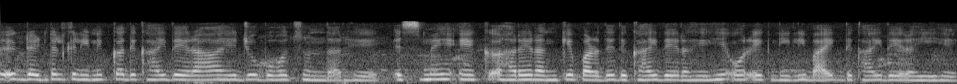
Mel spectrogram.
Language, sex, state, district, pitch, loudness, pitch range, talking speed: Hindi, female, Jharkhand, Sahebganj, 215 Hz, -17 LUFS, 205-225 Hz, 190 wpm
